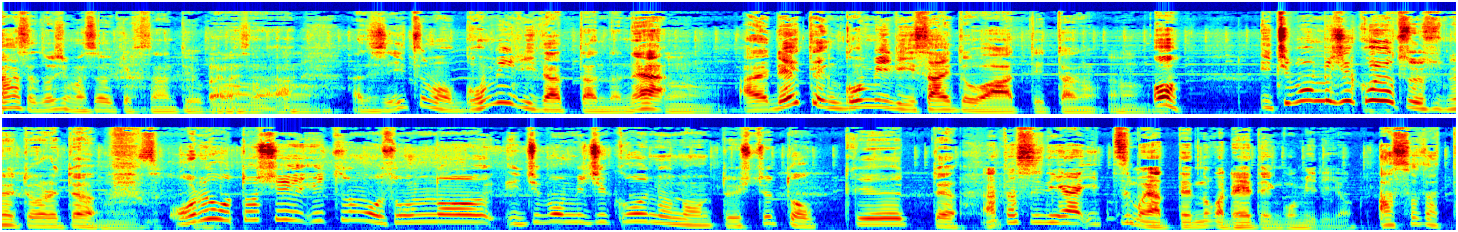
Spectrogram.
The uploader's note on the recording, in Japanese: パーキング収録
